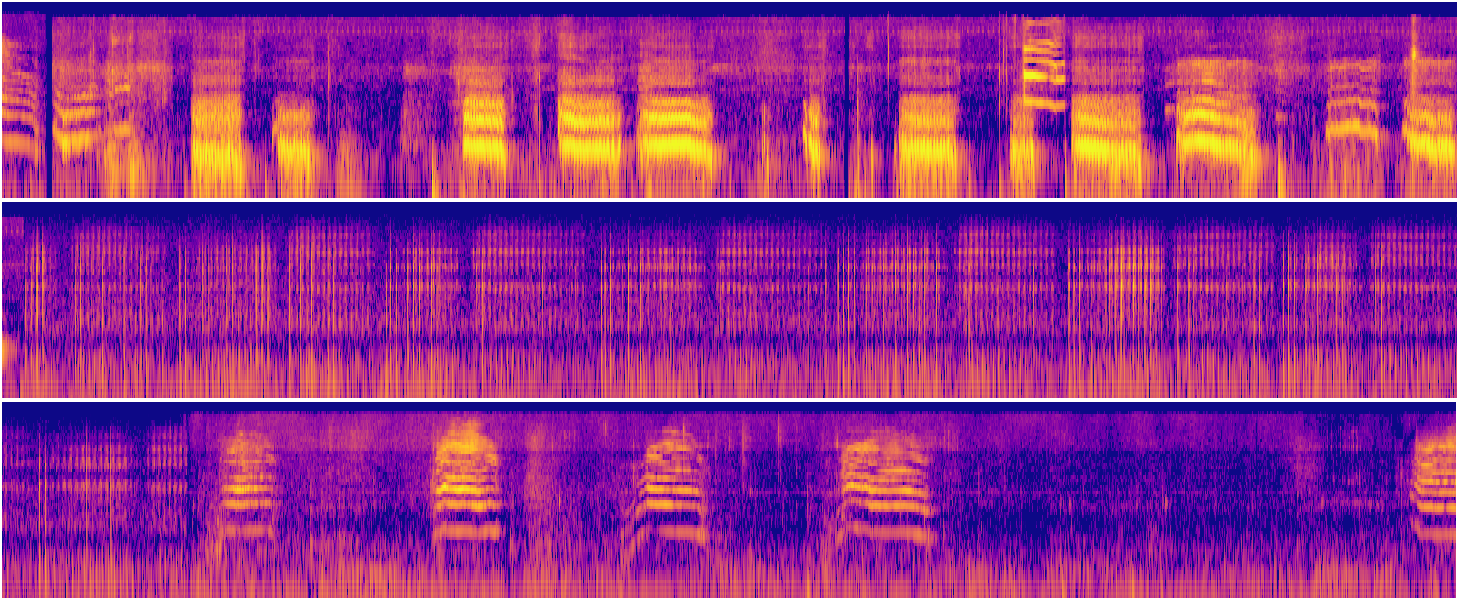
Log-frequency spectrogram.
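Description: Domestic cat meowing over and over for about the first ten seconds, in loud calls that fall in pitch. Then a steady stretch of purring, and near the end a kitten's five or six short, higher, wavering mews.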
